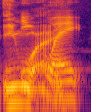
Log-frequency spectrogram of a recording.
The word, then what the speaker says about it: 因为: 因为 Now, it's written like 因为, but it's pronounced in this case like 因为 yeah.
